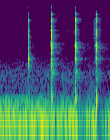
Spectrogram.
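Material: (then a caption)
Metal. A brass drift that overlaps onto the seal housing taps a rubber and metal rear main seal into its metal housing on an FJ Cruiser. Four light, sharp metallic taps ring out with bright high-frequency clicks and almost no ring. The solid sound shows the seal is seated flush against the housing.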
